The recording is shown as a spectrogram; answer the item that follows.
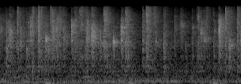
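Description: Cumin seeds sizzling and crackling in hot oil in a steel kadai, a dense, continuous run of small pops as they temper.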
